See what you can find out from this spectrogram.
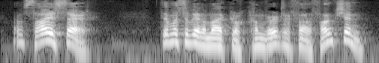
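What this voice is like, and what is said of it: Put-on Scottish accent. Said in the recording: “my Scottish accent”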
